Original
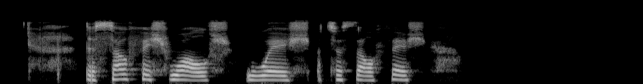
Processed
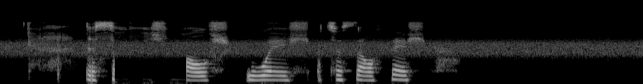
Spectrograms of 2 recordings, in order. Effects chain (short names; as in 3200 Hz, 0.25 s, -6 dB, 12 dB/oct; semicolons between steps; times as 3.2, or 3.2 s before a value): 1.14–1.87 Chebyshev band-stop 110–3900 Hz, order 4; 2.7–3.15 bell 870 Hz -> 3000 Hz -10 dB 2.7 oct; band noise 1500–2700 Hz -42 dBFS; gain -5 dB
